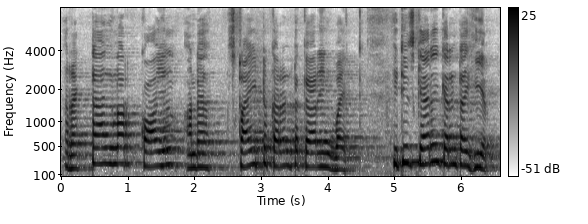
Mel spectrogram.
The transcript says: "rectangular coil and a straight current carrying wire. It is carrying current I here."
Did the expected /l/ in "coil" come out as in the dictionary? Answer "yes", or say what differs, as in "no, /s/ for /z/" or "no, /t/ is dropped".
yes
